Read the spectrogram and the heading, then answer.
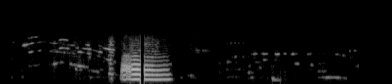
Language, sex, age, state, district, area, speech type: Dogri, female, 18-30, Jammu and Kashmir, Reasi, rural, conversation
